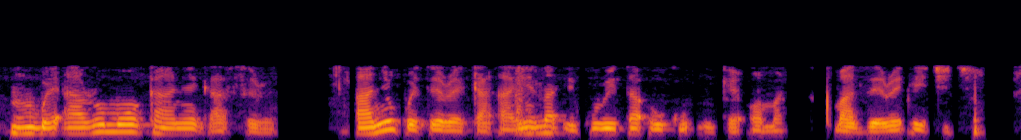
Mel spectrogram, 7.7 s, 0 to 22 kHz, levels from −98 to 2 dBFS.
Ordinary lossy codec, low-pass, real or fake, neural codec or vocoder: none; 3.6 kHz; real; none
